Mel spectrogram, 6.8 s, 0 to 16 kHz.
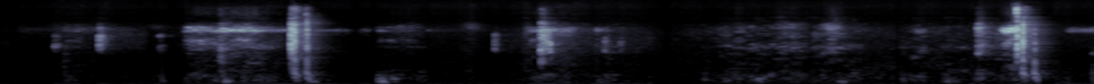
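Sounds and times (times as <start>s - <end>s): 
computer mouse clicks: 1.4s - 2.0s.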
